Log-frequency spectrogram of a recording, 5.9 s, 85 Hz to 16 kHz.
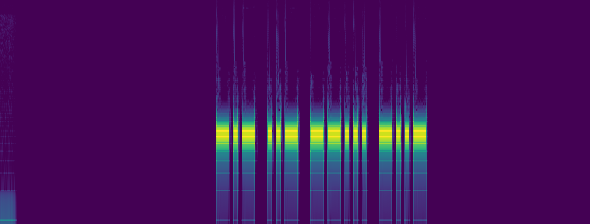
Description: Morse code, heard as a keyed tone, about 27 wpm, 700 Hz. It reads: KU7X
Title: USA Call Signs - 4 Characters - Repeated 2x - 28wpm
